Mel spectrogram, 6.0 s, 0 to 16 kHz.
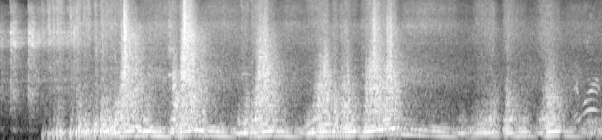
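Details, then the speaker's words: Miata-based Exocet race car, first start after installing a Megasquirt 3 Pro ECU and changing the trigger wheel setting: it catches quickly, blips with a few sharp revs and settles to a steady, even idle unassisted. It starts and runs normally. "Is it idling, or are you holding the gas? It's idling now. Cool. All right, it worked. Easier than I was expecting."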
